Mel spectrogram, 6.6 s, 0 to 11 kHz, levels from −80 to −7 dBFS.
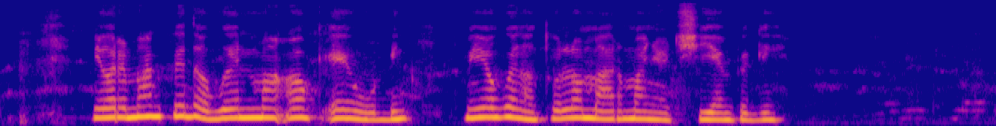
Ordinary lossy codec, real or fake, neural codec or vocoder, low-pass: none; fake; codec, 24 kHz, 6 kbps, HILCodec; 9.9 kHz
